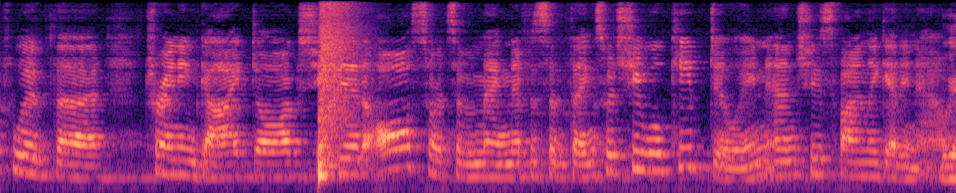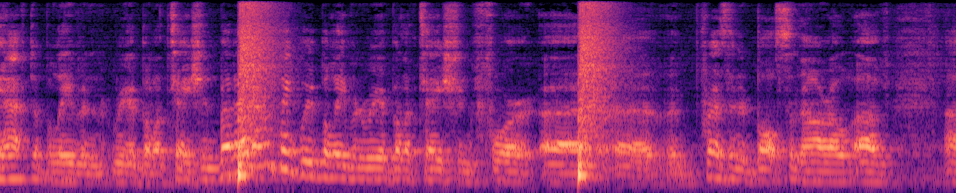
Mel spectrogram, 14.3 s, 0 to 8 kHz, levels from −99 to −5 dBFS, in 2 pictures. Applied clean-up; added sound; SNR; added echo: none; Snare drum; 0 dB; reverberation time 0.3 s.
